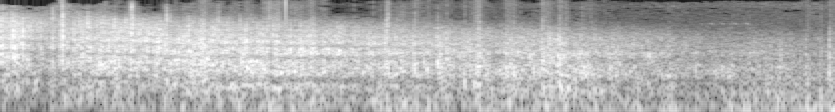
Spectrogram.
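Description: Loud, continuous rolling thunder from a storm.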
